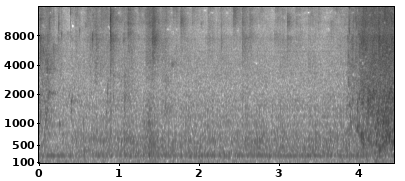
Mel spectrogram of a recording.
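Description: Cold-plunge tub water sloshing and dripping quietly while a person holds their head under, then a louder splash and rush of water streaming off as they surface about four seconds in. A steady low hum runs underneath.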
